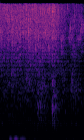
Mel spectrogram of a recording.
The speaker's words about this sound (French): Sous la douche.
